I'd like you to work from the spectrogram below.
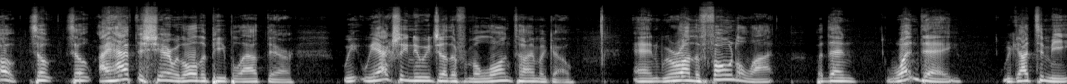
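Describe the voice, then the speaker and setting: A man with a plain, everyday voice talks at a moderate pace with lively intonation and a fairly high pitch, the sound dry and close with no echo. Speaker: radio talk show host. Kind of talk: radio show host talk.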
